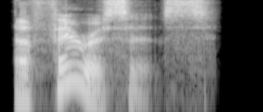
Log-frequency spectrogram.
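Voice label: "aphaeresis", British English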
